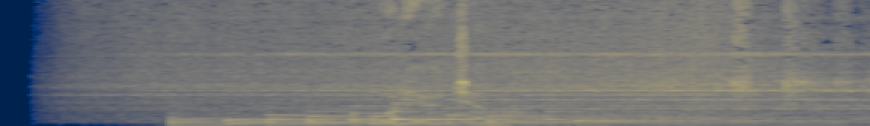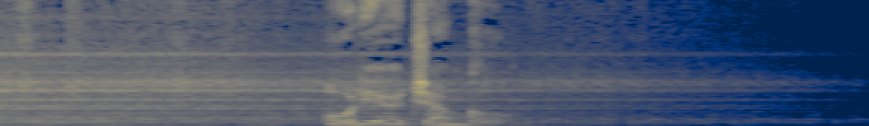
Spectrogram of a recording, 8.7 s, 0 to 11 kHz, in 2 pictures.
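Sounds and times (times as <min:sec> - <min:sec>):
opening piano logo jingle: 0:00.8 - 0:06.1.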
